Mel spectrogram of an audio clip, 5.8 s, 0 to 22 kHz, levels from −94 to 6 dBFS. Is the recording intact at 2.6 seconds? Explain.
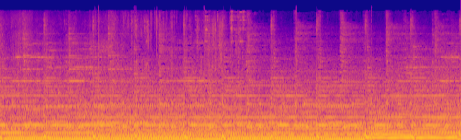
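No, not quite. At 2.56 s the sound jumps ahead, with roughly 150 ms simply missing and the two sides butted together without any gap. That's likely a dropped buffer (overrun), where the samples weren't collected before the hardware overwrote them.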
